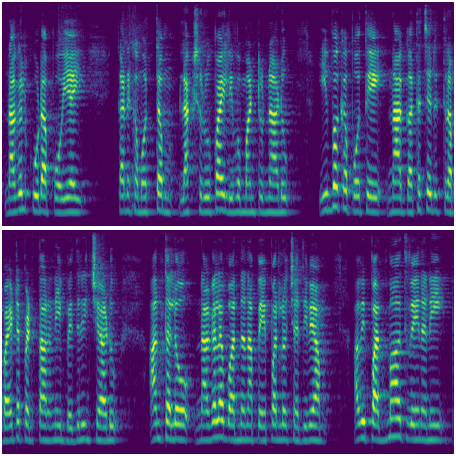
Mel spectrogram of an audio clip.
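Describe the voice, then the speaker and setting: A woman's voice: mid-range voice, lo-fi sound, natural voice. A woman voicing a remorseful middle-aged man who confesses his crimes in an audio novel. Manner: pleading, self-accusing.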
